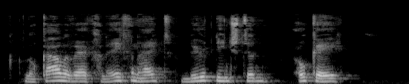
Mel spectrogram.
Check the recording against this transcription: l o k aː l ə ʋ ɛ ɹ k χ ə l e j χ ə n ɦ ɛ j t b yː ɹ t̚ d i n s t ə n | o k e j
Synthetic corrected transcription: l o k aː l ə ʋ ɛ ɹ k χ ə l e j χ ə n ɦ ɛ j t b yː ɹ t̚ d i n s t ə n | o k e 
